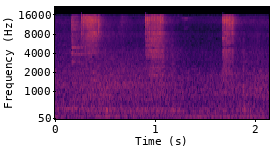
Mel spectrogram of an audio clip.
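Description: A hand ratchet wrench clicking in three short raspy runs about 0.7 s apart as the back-strokes turn a lower control arm bolt, the final tightening done with the car at ride height.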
